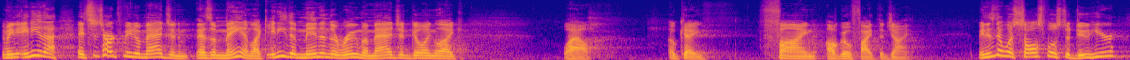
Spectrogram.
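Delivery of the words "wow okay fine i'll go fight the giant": low, resigned mock acceptance; reluctant giving-in. Men in the room imagine facing the giant, reluctant. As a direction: give in grudgingly, with pauses between words.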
